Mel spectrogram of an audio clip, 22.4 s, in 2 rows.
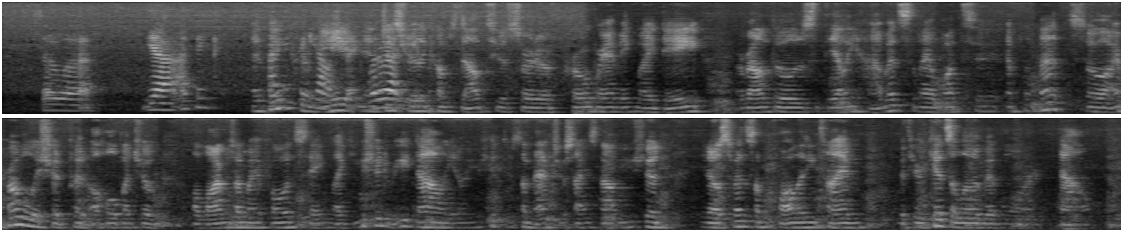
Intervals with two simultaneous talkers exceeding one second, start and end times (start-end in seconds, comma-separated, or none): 2.7-4.2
